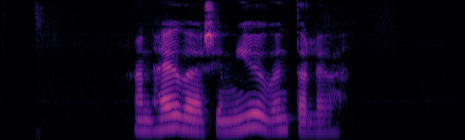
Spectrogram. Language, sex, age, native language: Icelandic, female, 40-49, Icelandic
